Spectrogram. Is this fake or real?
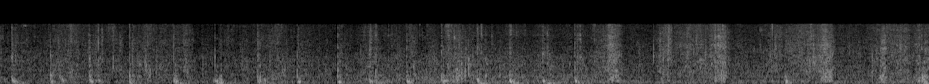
fake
